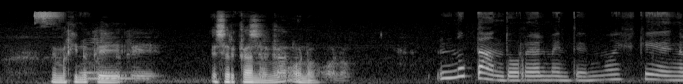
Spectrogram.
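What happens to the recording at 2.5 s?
At 2.5 s you're hearing echo with no canceller, and it runs through the whole clip. The far end's loudspeaker feeds back into its mic unchecked, so the speech returns roughly a third of a second later, about 11 dB quieter and thinner.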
